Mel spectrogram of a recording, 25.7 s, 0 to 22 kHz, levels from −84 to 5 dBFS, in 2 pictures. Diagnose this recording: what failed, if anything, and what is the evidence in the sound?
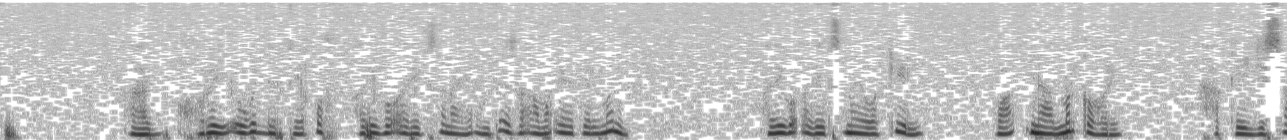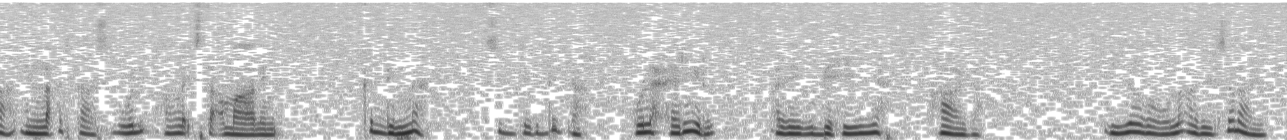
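A steady, even hiss sits under the speech for the whole clip, roughly 20 dB below the speech level, with no grittiness or distortion riding on the words. That points to low bit depth with dither at the sample-format conversion stage. The signal was reduced to very few bits, which fits about 6-bit samples, with dither added before rounding. The dither turns the quantisation error into constant white noise instead of signal-dependent distortion.

From start to finish the speech sounds washy and ringing, with a hiss that swells and fades with the signal. The damage is heavy, while content still reaches up to about 20.1 kHz, so the loss comes from coarse coding, not from a band limit. The likely cause is WMA compression at the codec stage, consistent with the first-generation WMA encoder at a low bitrate around 32 kbps. 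Its long transform blocks spread quantisation noise over tens of milliseconds, and weak spectral lines get zeroed.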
